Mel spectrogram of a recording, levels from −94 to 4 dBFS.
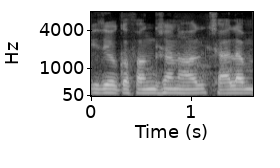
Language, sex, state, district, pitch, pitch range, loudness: Telugu, male, Andhra Pradesh, Srikakulam, 130 Hz, 130-135 Hz, -24 LUFS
